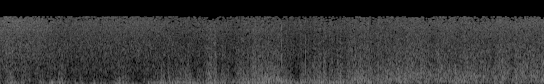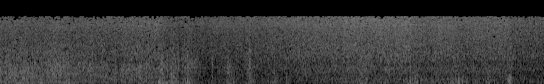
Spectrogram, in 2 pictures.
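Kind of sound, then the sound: nature, roaring ocean waves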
